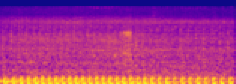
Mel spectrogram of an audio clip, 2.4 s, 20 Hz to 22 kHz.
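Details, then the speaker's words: Honda CRF fuel-injected motorcycle that dies after about 15 minutes when the tank is low, recorded with low fuel: fast idle thumping that rises and falls; suspected clogged fuel pump not holding pressure, to be cleaned; idle surging from low fuel pressure. "Jadi saya udah curiga dari awal, ini dari full pumpnya tuh macet ya, naik turun, langsamnya aja naik turun."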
